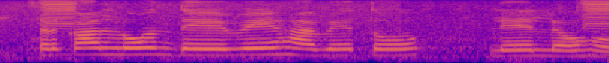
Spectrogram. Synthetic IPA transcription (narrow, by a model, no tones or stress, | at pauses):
səɾkaːɾloːnd̪eːʋeːɦaːʋeːt̪oː | leːloɦoː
